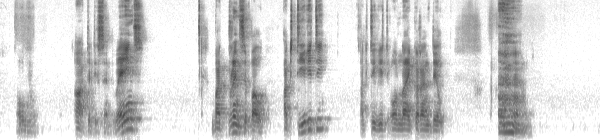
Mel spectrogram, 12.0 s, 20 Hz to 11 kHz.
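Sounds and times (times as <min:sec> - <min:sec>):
man clearing throat: 0:10.0 - 0:10.6.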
